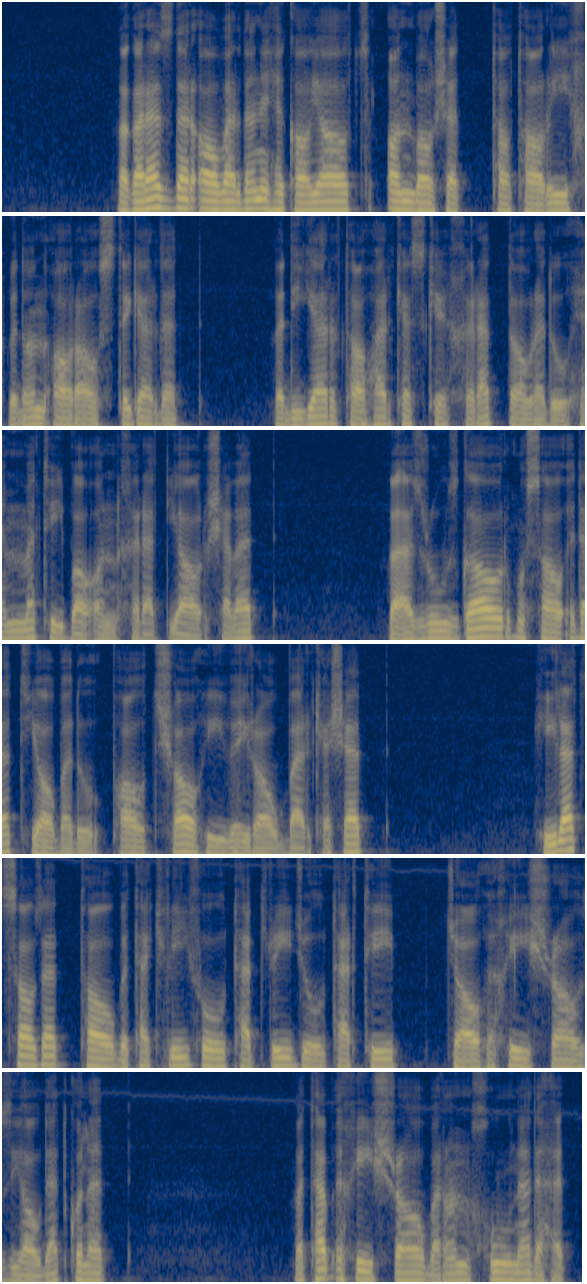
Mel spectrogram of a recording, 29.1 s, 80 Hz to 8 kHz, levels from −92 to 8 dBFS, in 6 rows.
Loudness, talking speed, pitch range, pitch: -24 LUFS, 120 wpm, 95-120 Hz, 110 Hz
